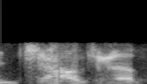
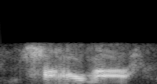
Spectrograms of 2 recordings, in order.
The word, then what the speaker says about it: Jauja: It's spelled like this, J-A-U-J-A. It sounds like it's going to be Jaja, but it's actually Haha.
